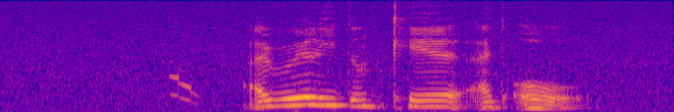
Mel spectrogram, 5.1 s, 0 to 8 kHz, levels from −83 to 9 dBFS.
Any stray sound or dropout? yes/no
yes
